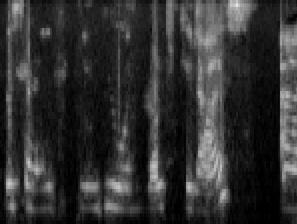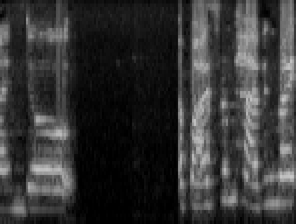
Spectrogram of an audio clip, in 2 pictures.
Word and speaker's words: Kiraas: Is that the way to pronounce Kiras? Yeah, it's Okay. Kiraz.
